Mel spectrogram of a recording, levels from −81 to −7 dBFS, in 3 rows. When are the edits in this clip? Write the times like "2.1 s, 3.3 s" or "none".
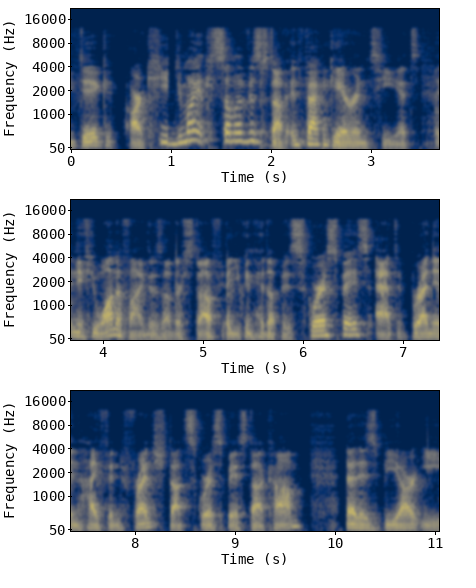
1.0 s, 1.3 s, 1.9 s, 2.5 s, 3.6 s, 5.2 s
